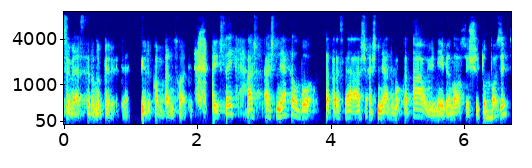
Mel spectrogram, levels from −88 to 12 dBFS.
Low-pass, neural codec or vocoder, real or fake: 7.2 kHz; vocoder, 22.05 kHz, 80 mel bands, WaveNeXt; fake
